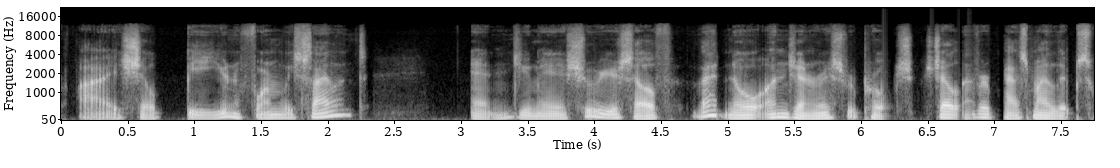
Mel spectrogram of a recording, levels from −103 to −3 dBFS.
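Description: From 6.15 to 7.10 s, repeated packet loss left a handful of holes, the longest 84 ms, filled by stretching earlier sound, so speech turns choppy and robotic.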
